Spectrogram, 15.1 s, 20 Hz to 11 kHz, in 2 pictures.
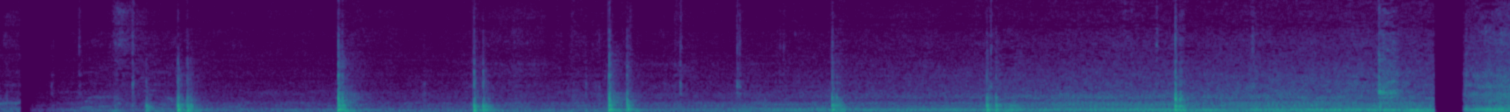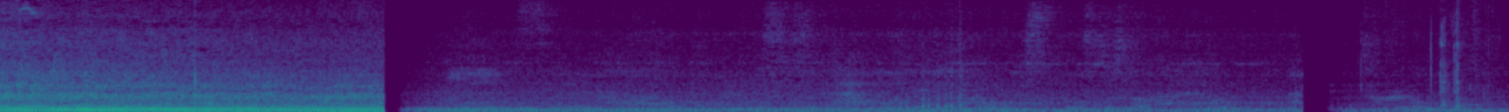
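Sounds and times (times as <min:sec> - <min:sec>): scooter engine running: 0:02.3 - 0:09.5.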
